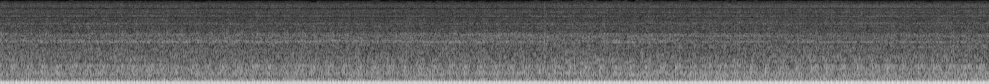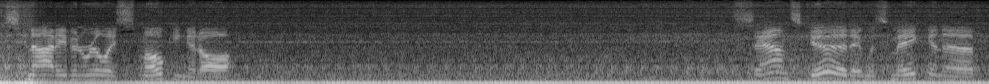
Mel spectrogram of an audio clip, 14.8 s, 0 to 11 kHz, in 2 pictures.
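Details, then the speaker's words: 1963 Chevrolet Corvair, parked since 1975, air-cooled six now running on its own fuel pump: even steady idle about three pulses a second, no knocks or misses, earlier noise suspected from fan or generator less audible; normal idle. "I don't hear it as much now as I did before but it's running off its own fuel pump right now I don't see any fuel leaks it's idling nicely"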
